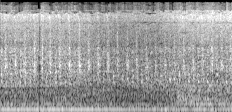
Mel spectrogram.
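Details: Engine idling roughly, parked since the noise suddenly began while driving: heavy, uneven knocking a bit under three beats a second; owner unsure whether rod knock or lifter tick.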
